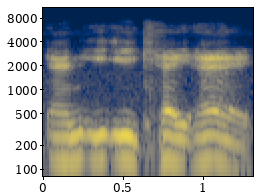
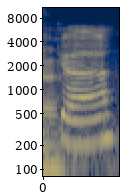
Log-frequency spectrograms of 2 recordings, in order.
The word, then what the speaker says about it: Nica: I say rustica, so if it's rustica, somebody else is saying Nica, which that doesn't someone make got sense. on her and said it's Nica, Neeka.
